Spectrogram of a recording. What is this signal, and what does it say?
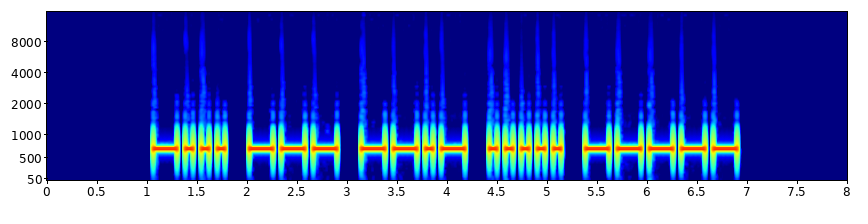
Morse code, heard as a keyed tone, about 15 wpm, 700 Hz. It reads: BOQ50
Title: Code Groups - 5 Letter:Numbers - 15wpm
